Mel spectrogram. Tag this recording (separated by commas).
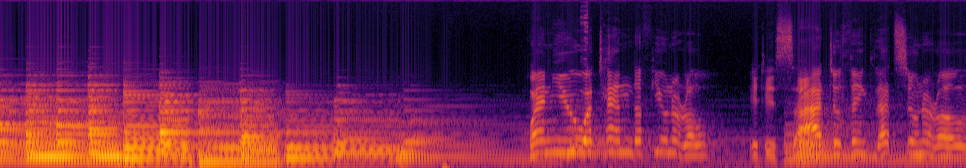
Keyboard (musical), Piano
